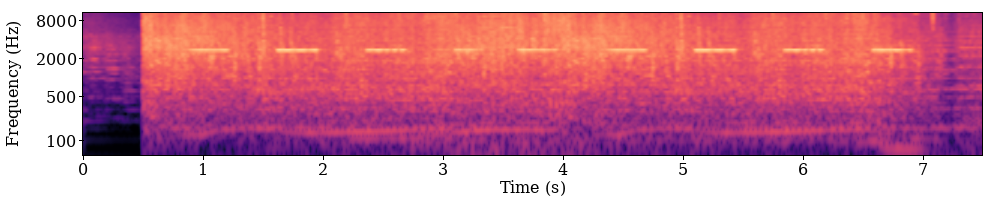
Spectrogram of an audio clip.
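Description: A heavy dump truck on a work site sounds steady, evenly spaced reversing beeps over a loud, continuous diesel engine rumble, close and prominent throughout.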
